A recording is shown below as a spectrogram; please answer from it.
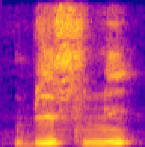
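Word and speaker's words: بسم: Bismi. B-I-S-M-I. On doit bien montrer le S dans la translittération quand on prononce bismi.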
